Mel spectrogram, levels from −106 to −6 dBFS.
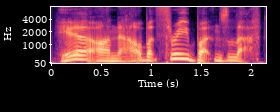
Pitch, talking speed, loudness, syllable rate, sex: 170 Hz, 195 wpm, -17 LUFS, 5.2 syllables/s, male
